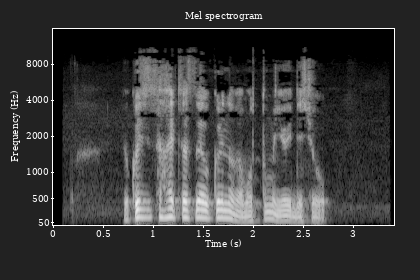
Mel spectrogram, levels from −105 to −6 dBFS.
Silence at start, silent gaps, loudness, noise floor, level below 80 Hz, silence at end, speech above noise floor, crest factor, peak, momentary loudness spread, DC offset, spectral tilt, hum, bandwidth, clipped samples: 0.7 s; none; -25 LUFS; -68 dBFS; -54 dBFS; 0.7 s; 44 dB; 20 dB; -6 dBFS; 11 LU; under 0.1%; -6 dB/octave; none; 11 kHz; under 0.1%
